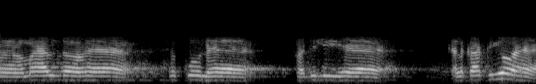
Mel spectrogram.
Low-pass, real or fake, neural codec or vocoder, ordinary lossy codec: 3.6 kHz; real; none; Opus, 64 kbps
